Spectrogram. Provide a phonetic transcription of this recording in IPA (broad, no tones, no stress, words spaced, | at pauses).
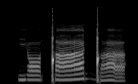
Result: jɒːǃaː ɡ͡ǃa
